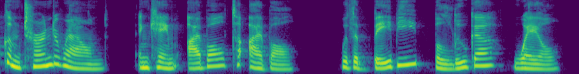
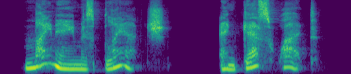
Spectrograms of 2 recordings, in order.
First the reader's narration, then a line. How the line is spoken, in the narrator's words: whispered to Yelcom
